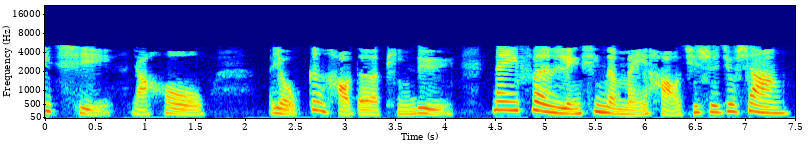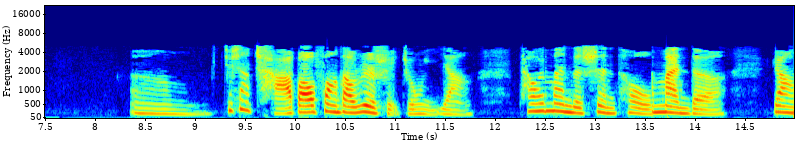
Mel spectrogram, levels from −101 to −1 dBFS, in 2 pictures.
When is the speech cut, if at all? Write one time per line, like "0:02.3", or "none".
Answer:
0:12.5
0:13.6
